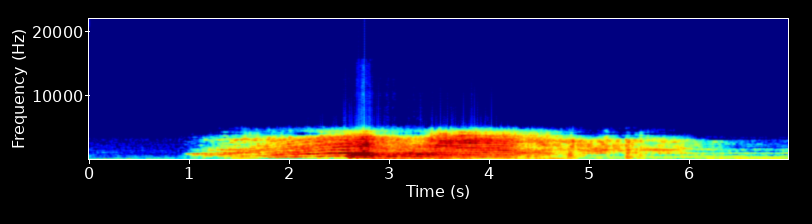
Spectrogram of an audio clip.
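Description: A small electric motor whines, rising in pitch as it speeds up.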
